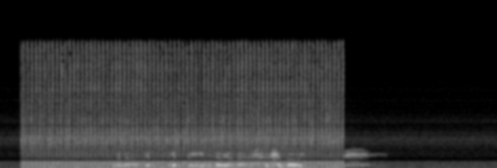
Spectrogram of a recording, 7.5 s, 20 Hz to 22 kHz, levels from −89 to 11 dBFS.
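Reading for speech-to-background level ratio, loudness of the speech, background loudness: 10.0 dB, -24.0 LUFS, -34.0 LUFS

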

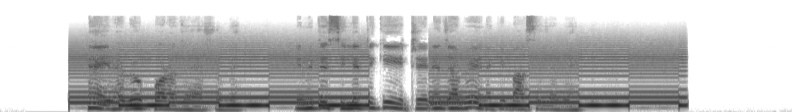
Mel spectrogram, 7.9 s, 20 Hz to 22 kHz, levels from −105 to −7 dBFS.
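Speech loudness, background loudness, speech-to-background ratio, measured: -35.5 LUFS, -30.5 LUFS, -5.0 dB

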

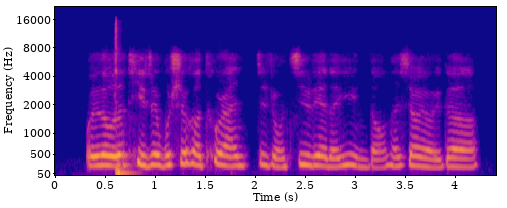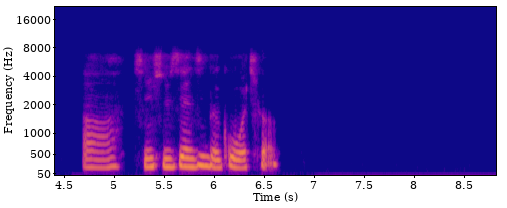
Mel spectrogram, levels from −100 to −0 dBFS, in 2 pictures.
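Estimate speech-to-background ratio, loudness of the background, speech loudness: 3.0 dB, -35.5 LUFS, -32.5 LUFS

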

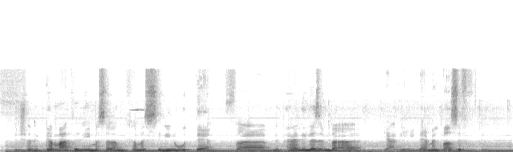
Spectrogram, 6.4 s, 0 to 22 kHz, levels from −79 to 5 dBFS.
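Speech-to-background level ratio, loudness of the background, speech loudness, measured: 7.0 dB, -33.0 LUFS, -26.0 LUFS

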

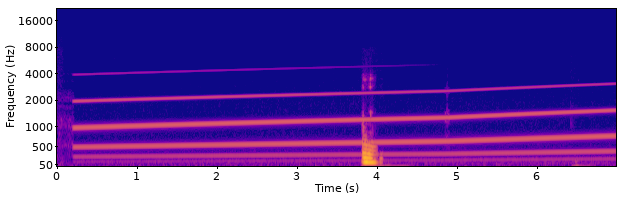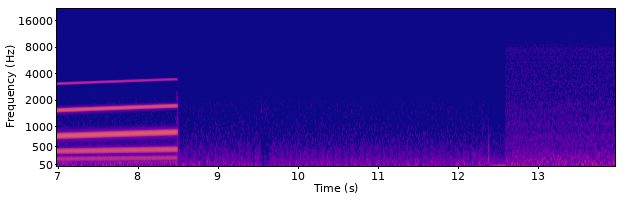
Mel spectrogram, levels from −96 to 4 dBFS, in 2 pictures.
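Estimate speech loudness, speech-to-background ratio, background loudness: -20.0 LUFS, 19.0 dB, -39.0 LUFS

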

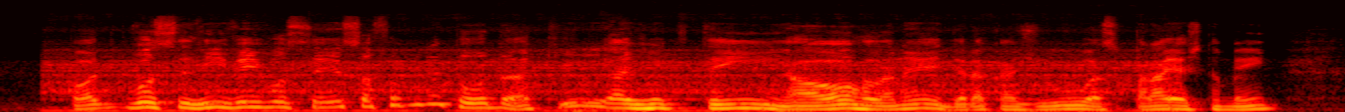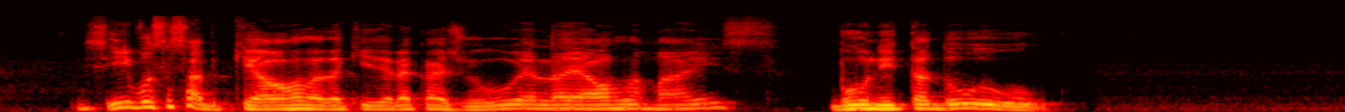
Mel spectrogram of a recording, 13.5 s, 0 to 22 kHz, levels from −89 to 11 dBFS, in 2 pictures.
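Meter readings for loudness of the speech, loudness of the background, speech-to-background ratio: -31.0 LUFS, -47.5 LUFS, 16.5 dB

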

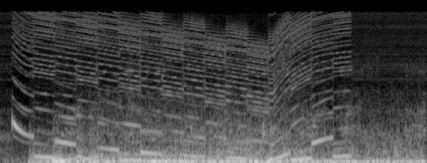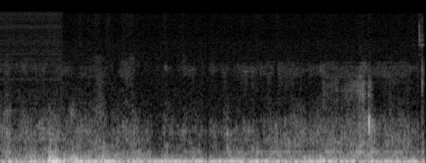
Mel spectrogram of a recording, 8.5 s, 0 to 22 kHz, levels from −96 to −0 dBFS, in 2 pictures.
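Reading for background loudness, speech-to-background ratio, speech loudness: -33.0 LUFS, 0.0 dB, -33.0 LUFS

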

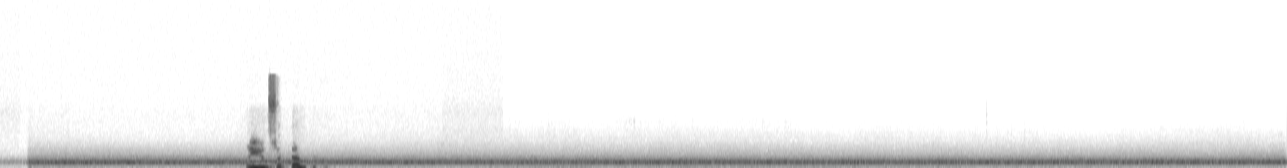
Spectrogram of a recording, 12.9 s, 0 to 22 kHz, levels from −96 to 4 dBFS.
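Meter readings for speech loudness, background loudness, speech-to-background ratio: -26.0 LUFS, -40.5 LUFS, 14.5 dB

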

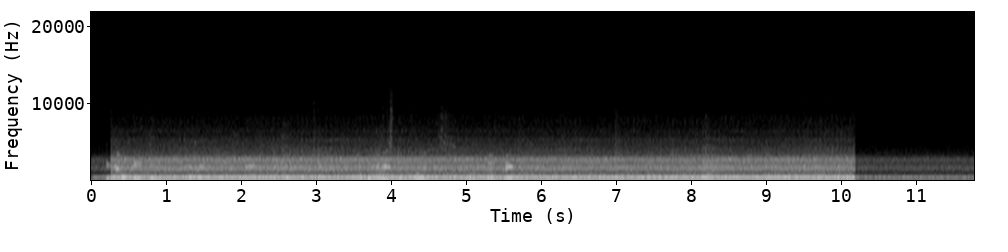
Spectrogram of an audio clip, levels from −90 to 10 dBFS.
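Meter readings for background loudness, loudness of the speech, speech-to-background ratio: -26.5 LUFS, -28.0 LUFS, -1.5 dB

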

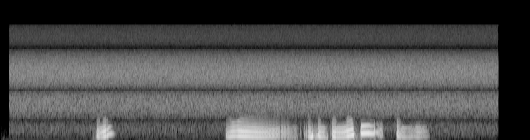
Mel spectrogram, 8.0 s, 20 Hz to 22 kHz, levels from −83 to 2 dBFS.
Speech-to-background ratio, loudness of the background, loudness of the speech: 8.0 dB, -25.5 LUFS, -17.5 LUFS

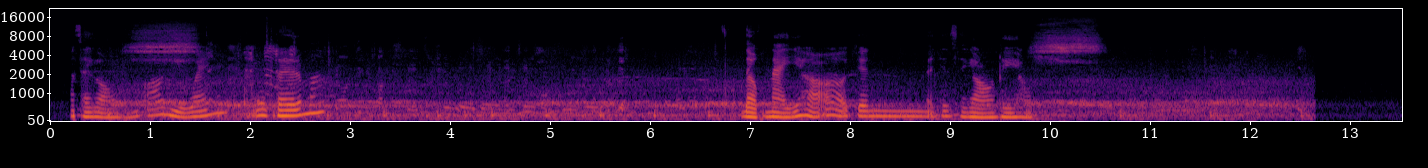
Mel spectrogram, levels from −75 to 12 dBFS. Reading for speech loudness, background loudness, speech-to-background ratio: -23.0 LUFS, -33.0 LUFS, 10.0 dB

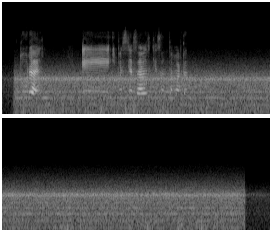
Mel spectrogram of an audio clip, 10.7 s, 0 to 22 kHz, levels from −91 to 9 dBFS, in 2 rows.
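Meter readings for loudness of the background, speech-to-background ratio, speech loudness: -35.5 LUFS, 7.5 dB, -28.0 LUFS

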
